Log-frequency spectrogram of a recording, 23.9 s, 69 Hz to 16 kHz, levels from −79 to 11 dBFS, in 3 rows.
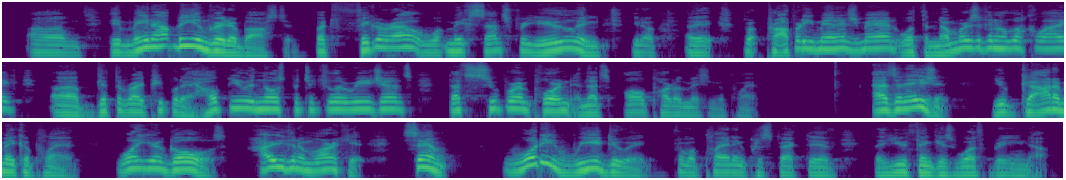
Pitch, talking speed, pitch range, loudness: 145 Hz, 220 wpm, 120-175 Hz, -24 LUFS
